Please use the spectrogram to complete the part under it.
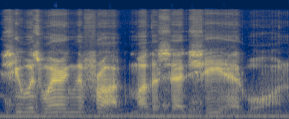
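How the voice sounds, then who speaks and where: A man's voice: mid-range voice, animated, normal speed, sharp tone, rough recording. A man reading a scripted story as narrator in a dramatic storytelling style, with music underneath.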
